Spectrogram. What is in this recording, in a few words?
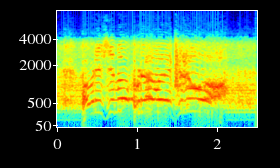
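right wing, mood high, Russian; War Thunder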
